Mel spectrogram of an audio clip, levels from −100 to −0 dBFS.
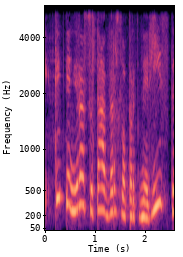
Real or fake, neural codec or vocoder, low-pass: real; none; 5.4 kHz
